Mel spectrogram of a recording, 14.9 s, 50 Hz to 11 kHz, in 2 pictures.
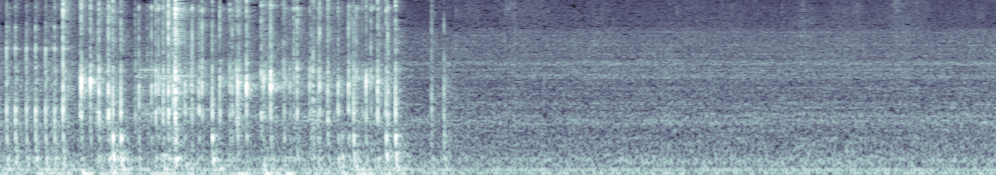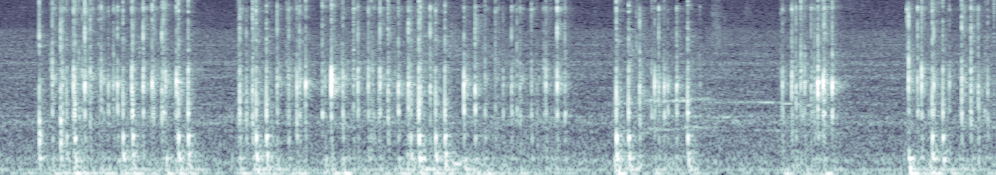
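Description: Fingertips type on a VGN X68 compact mechanical keyboard with plastic keycaps on a mint case, making rapid, bright, clicky keystrokes with a low thock underneath. A burst of typing runs for about three seconds, then about five seconds of quiet background before typing resumes in several fast bursts with brief pauses through the end.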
